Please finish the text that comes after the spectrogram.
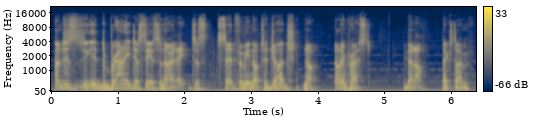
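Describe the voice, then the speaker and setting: A man's voice: mid-range voice, animated, normal speed, bright, forceful tone, faint music behind. A man chatting casually with a friend while they play a game, in a dry, teasing manner. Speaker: streaming co-player. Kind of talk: casual chat while gaming.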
